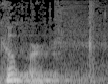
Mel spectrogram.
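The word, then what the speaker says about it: Cowper: uh it's spelled cper but it's actually pronounced Cooper said he works in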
